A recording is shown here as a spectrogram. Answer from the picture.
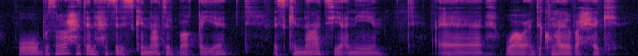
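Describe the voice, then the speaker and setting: This quiet voice keeps a moderate pace with fairly even intonation. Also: man. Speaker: gaming YouTuber. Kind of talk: casual gameplay commentary. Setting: recording alone at night. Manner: quiet, subdued voice.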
